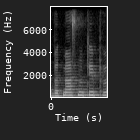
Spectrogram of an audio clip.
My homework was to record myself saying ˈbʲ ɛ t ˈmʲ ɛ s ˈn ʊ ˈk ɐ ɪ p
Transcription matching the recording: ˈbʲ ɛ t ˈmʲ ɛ s ˈn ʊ ˈt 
